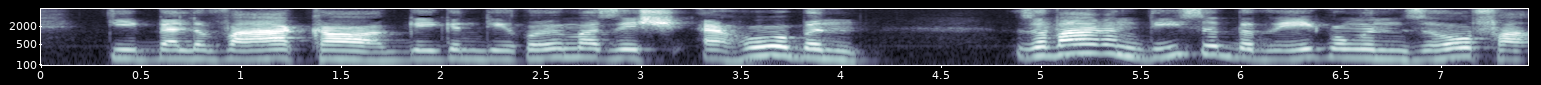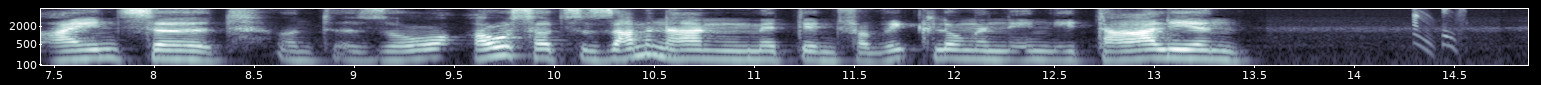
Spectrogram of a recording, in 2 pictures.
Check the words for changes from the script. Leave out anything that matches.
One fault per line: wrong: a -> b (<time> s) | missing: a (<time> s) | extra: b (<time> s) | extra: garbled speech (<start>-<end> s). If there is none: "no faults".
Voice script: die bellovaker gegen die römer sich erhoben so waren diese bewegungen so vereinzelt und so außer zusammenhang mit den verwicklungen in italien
no faults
